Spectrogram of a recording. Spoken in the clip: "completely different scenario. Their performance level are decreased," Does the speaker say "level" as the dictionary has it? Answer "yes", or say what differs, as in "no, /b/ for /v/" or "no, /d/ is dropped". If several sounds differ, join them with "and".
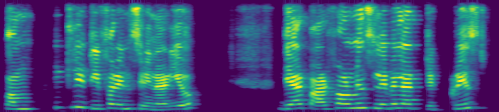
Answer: no, /b/ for /v/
